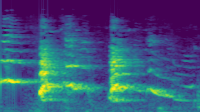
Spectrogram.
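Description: Labradoodle puppies barking and yipping as they play-wrestle: a short high yelp, then two sharp play barks less than a second apart, each falling in pitch.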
